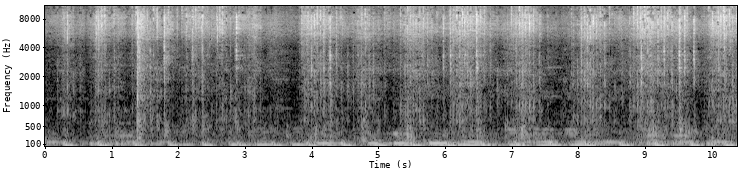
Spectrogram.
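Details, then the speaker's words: Honda CB400 on a stand, rear wheel turning: light, uneven tick-tick from an unevenly stretched drive chain, tight as a string in one spot and slack in another; heard as clicks when riding, to be fixed by replacing the chain and sprockets. "но мне не нравится что при езде Вы когда двигаетесь идут щелчки такие особенно слышно в каких-нибудь тоннелях или Где отбойники рядом есть"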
